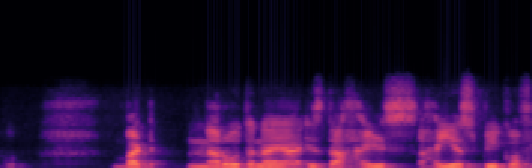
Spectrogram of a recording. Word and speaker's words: Narodnaya: The spelling or the pronunciation you can see Narodnaya.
